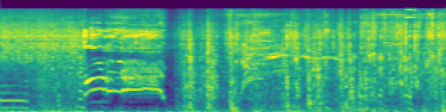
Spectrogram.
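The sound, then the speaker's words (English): A brief wavering sung line gives way to a loud smashing car crash, followed by a few seconds of crunching, splintering debris and scattered impacts. “That's them singing and not paying attention and getting into a car accident.”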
